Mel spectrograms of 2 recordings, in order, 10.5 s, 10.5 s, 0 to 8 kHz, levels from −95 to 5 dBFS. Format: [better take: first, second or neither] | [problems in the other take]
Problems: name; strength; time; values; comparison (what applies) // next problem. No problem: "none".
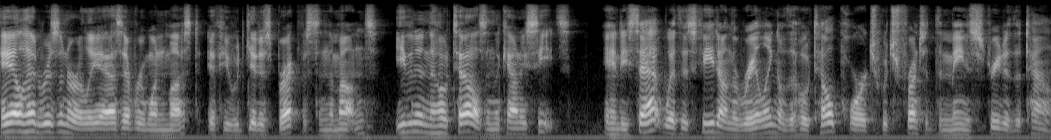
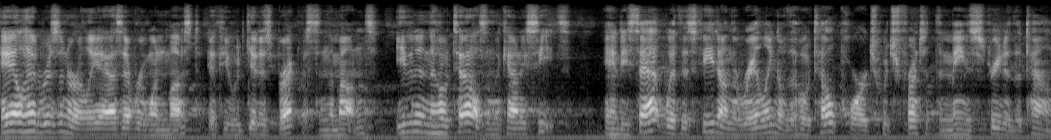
first | room echo; dies away in 1.5 s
